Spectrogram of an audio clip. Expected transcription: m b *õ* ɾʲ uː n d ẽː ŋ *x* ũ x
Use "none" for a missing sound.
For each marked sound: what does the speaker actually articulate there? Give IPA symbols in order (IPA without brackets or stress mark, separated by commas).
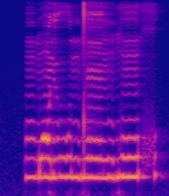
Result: ɔ̃, ɡ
